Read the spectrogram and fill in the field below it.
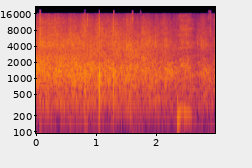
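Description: A crowd applauds in a steady, dense wash of clapping for about three seconds, with a few sharper individual claps popping out and a brief vocal sound near the end.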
